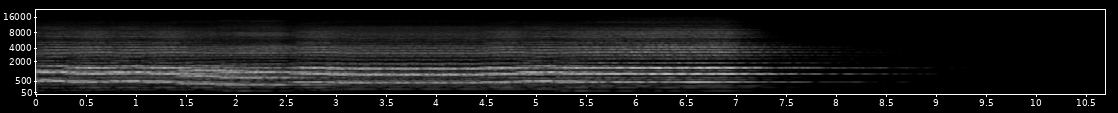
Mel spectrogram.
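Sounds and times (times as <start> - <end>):
soprano singing practice music: 0.0 - 8.0.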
